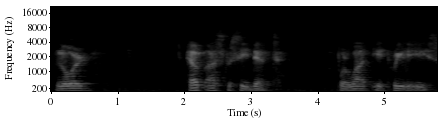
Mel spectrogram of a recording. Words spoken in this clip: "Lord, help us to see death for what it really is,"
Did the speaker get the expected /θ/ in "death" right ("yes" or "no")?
no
